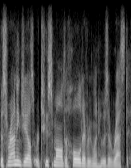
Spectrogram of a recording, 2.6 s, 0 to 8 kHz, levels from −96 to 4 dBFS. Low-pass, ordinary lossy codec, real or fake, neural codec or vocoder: 7.2 kHz; Opus, 24 kbps; real; none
